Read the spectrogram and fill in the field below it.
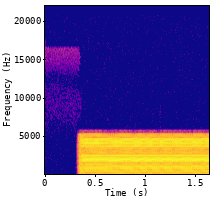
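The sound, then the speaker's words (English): A loud, harsh electronic buzzer sounds abruptly and holds steady for over a second, a single sustained nasal blare as a game show contestant buzzes in to answer a question. “you are quickest on the buzzer.”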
